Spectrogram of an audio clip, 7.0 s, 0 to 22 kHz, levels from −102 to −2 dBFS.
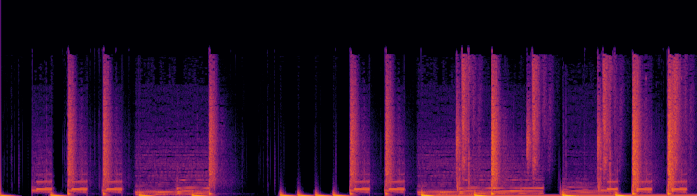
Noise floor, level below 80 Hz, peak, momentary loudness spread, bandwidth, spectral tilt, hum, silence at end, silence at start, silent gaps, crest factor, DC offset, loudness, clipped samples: -60 dBFS; -34 dBFS; -14 dBFS; 9 LU; 16.5 kHz; -3.5 dB/octave; none; 0 s; 0 s; 0.23-0.27 s; 18 dB; under 0.1%; -33 LUFS; under 0.1%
